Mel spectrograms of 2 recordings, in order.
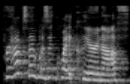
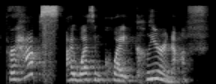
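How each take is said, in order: First: Higher, sing-song fake politeness; hammed-up sweetness hiding annoyance; sugary polite. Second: Slow, overly patient polite phrasing; gently imply they misread, sweetly; a mild hint of passive aggression under politeness; fake polite. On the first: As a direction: sweeten it to mask the irritation. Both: Shown as a demonstration. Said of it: "Another more indirect way would go".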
